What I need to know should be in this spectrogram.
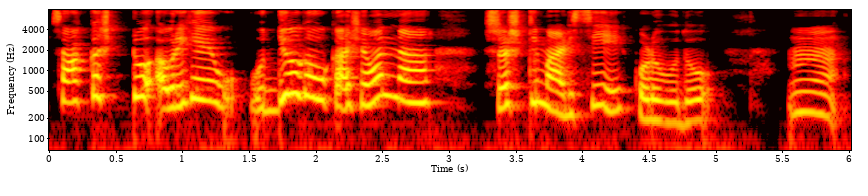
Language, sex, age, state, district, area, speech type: Kannada, female, 30-45, Karnataka, Shimoga, rural, spontaneous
